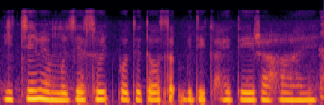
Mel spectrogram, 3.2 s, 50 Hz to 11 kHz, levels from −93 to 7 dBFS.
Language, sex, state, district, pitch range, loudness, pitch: Hindi, female, Arunachal Pradesh, Longding, 230-240 Hz, -14 LUFS, 230 Hz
